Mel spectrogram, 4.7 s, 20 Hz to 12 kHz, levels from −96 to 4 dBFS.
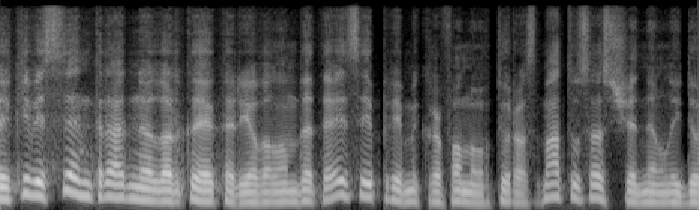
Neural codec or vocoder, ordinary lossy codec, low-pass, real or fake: codec, 16 kHz in and 24 kHz out, 0.9 kbps, LongCat-Audio-Codec, four codebook decoder; MP3, 96 kbps; 10.8 kHz; fake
